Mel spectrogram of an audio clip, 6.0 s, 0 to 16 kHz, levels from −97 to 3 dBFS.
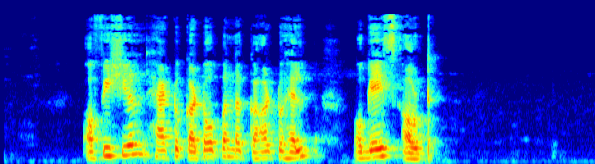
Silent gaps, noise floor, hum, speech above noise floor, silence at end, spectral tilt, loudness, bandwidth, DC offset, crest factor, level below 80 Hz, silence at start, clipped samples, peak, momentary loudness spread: none; -71 dBFS; none; 52 dB; 1.6 s; -5.5 dB/octave; -19 LUFS; 11.5 kHz; under 0.1%; 18 dB; -60 dBFS; 0.85 s; under 0.1%; -2 dBFS; 12 LU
